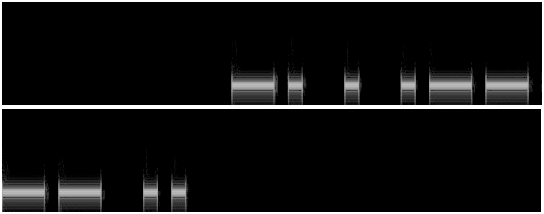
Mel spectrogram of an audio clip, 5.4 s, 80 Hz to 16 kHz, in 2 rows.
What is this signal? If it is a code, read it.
Morse code, heard as a keyed tone, about 17 wpm, 700 Hz. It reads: NE1I
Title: USA Call Signs - 4 Characters - Repeated 2x - 17wpm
